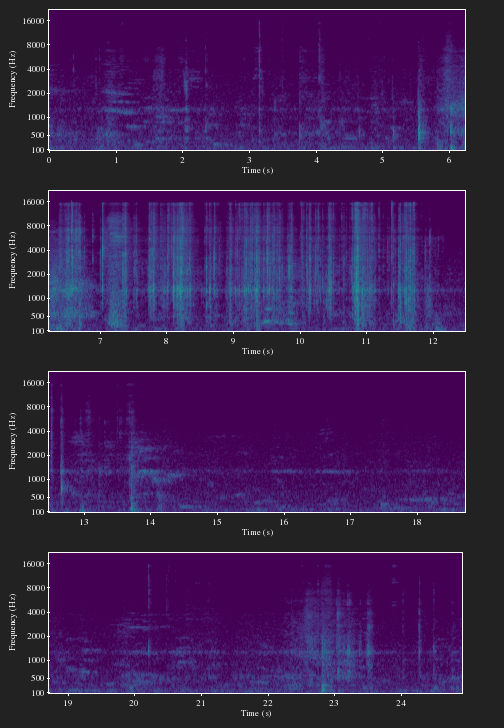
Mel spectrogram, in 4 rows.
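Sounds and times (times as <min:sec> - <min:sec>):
plastic sheet crinkling: 0:06.3 - 0:12.1.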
